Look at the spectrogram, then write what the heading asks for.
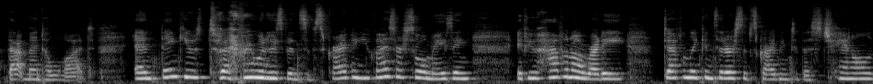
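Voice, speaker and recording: A young woman with a slightly hoarse, sore throat giving a chatty tarot reading to her viewers, friendly and soft-spoken, sometimes dropping to a whisper. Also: a little high. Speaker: tarot reader and channel host. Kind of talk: chatty pick-a-card tarot reading to camera.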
